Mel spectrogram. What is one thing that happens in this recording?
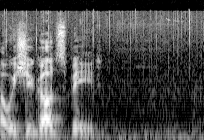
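A man speaks firmly at the start.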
